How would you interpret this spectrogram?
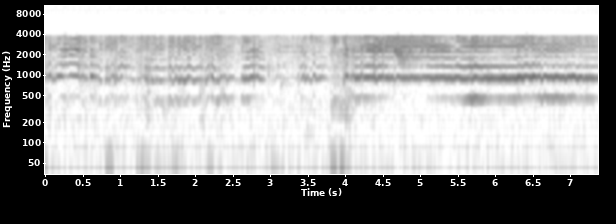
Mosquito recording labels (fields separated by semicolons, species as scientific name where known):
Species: mosquito; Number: one; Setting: cup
